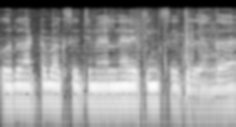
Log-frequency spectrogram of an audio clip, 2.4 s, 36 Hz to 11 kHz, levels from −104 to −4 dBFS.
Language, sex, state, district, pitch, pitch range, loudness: Tamil, male, Tamil Nadu, Kanyakumari, 115 Hz, 110-115 Hz, -14 LUFS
